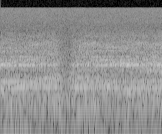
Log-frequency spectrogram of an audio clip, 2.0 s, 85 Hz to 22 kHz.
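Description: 1989 Matsuura MC-510V vertical machining center traversing its table on the X axis, its servo drives giving a steady whine of several tones over a low hum, dipping slightly a little under a second in.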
